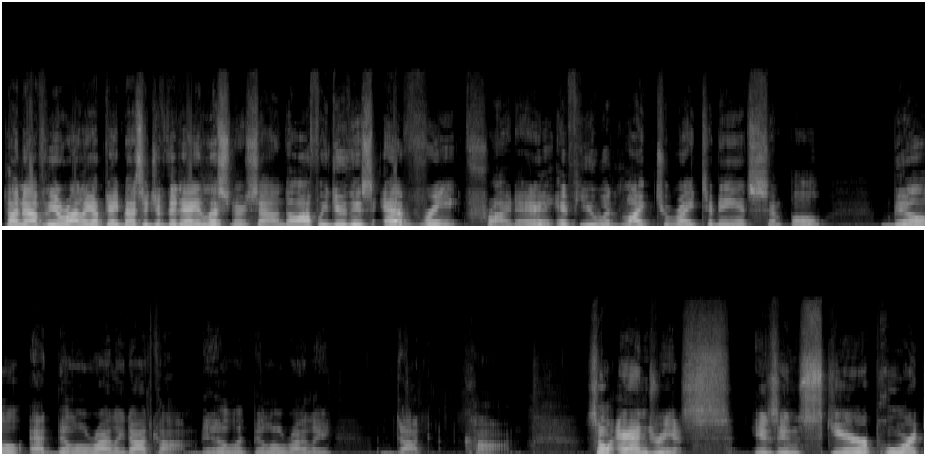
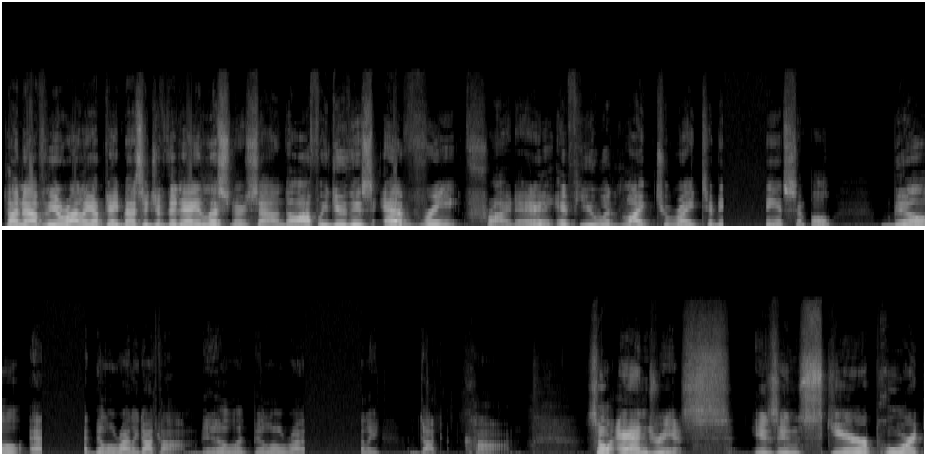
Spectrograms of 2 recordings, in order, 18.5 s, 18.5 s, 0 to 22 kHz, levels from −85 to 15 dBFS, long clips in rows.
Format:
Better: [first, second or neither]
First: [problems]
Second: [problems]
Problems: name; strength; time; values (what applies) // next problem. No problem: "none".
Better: first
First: none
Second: audio freezing; at 7 s, at 9.5 s and at 12 s for 0.5 s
